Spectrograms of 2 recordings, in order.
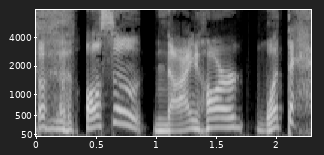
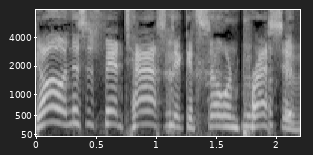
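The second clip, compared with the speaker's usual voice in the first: mimicking Dick Graham; 7 semitones higher than usual. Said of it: "Dick Graham's like".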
